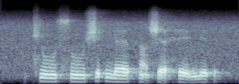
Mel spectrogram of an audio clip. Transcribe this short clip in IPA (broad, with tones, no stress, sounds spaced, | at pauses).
t͡ɕ ũ˨ s ũ˨ ʃ ɪ˦ ʔ ŋ ɛ˨ θ ã˦˨ ʃ ɛ̰˦˨ h ḛ˦˨ ɪ̯ ŋ ɪ˦ ʔ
